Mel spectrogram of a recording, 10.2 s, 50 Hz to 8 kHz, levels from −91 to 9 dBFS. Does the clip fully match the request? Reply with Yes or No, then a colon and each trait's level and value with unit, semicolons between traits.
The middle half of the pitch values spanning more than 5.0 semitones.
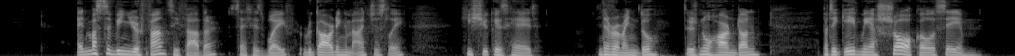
No: average, 3.3 semitones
